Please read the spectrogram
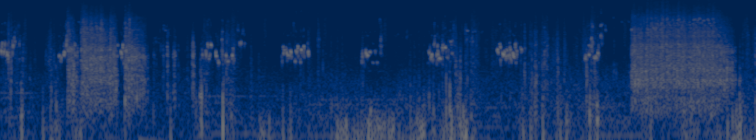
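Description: Cordless reciprocating saw cutting through a steel exhaust pipe under a car, run in several short, choppy bursts and then one longer harsh cut lasting about a second and a half near the end.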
